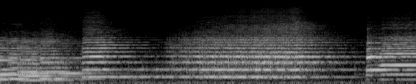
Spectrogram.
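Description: Solo alto saxophone playing: a quick run of short notes, then one long held note that fades away, and a sudden loud new phrase just before the end.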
